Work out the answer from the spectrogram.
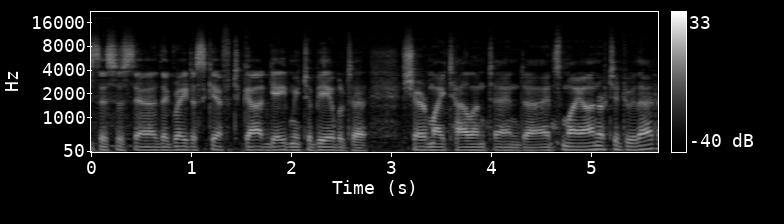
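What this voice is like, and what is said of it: Irish accent that sounds put on. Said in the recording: “He sounds like somebody trying to do an Irish accent.”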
